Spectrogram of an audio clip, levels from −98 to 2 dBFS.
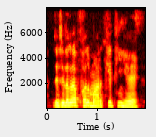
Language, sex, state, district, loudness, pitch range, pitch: Hindi, female, Bihar, Kishanganj, -15 LUFS, 215-250 Hz, 235 Hz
